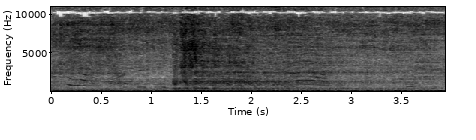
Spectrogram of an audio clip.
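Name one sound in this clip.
A burst of flame roars and whooshes nearby.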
